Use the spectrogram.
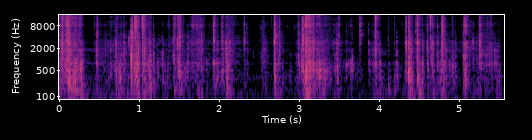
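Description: A small, clear, thin plastic bag partly full of loose LEGO plastic bricks from the LEGO Chevrolet Corvette C8.R Race Car set 76903 is held in both hands while fingertips crinkle and rub it, and the bricks inside may shift. Many quick, bright crinkling bursts come in an uneven stream, with almost no low end and no ring after each one.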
